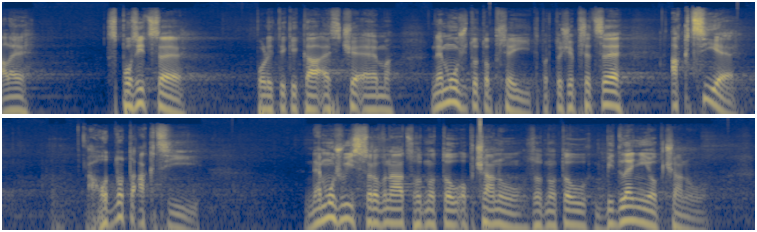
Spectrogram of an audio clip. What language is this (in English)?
Czech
